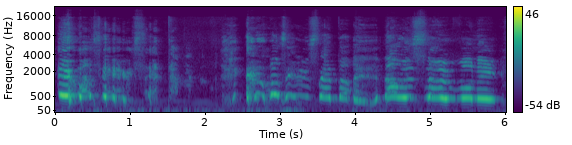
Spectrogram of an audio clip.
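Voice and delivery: high-pitched, breathless laughter through the words; laughing. Real, not acted. Reacting to a viewer's joke, laughing hard. Cracking up over chat comment.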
